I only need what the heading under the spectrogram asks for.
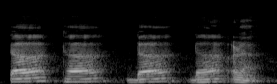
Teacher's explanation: तीसरा वर्ग है ट वर्ग, ट ठ ड ढ ण, इसको बोलते हैं मूर्धा वर्ग। जो इसका उच्चारण स्थान है वो है मूर्धा, यानी मूर्धन्य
